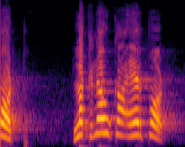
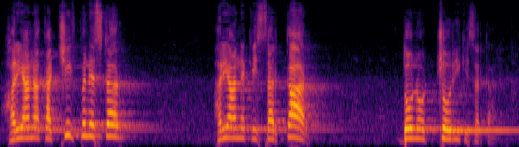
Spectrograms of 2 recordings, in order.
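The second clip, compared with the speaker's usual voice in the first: ordinary delivery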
